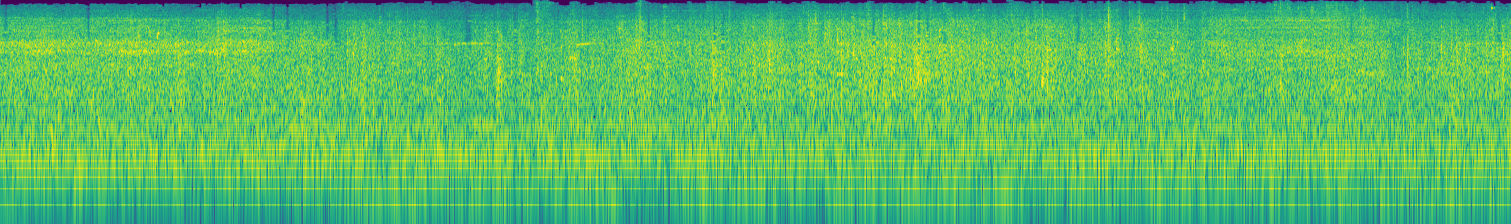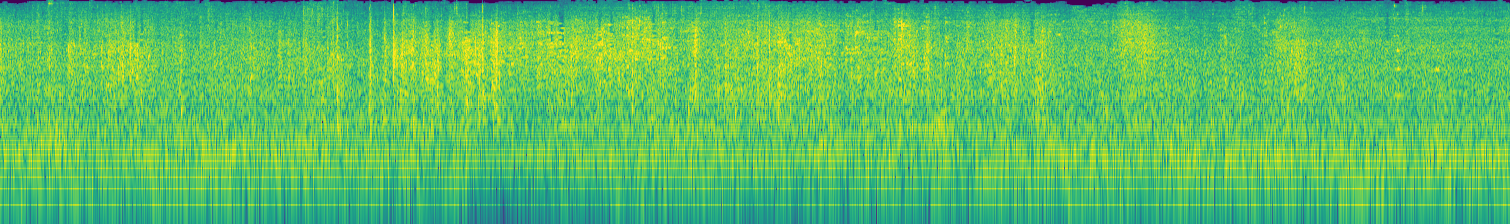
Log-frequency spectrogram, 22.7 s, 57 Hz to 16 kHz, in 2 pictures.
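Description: Liebherr 954 long-front demolition excavator at work: its six-cylinder diesel runs steadily under load, with scattered cracking and knocking of concrete as the tool breaks into the building and rubble falls.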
